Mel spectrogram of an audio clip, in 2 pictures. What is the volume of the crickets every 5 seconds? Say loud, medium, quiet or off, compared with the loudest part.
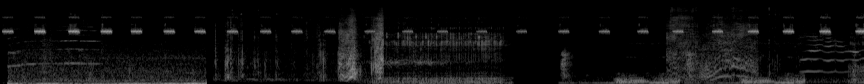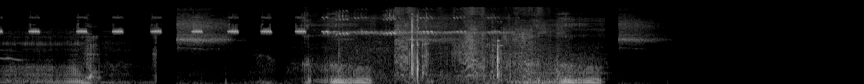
loud, loud, loud, off.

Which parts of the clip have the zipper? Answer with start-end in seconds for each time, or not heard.
2.1-3.9, 6.7-8.1, 12.6-14.2.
